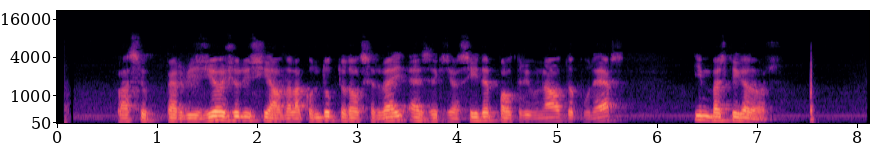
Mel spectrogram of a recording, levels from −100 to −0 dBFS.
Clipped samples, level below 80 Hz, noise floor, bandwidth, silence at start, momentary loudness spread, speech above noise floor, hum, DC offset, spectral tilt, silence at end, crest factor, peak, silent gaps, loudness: under 0.1%; -74 dBFS; -65 dBFS; 7 kHz; 0.6 s; 12 LU; 37 dB; none; under 0.1%; -8.5 dB/octave; 0.55 s; 20 dB; -8 dBFS; none; -29 LUFS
